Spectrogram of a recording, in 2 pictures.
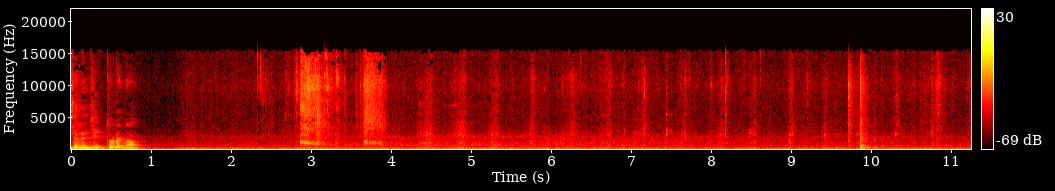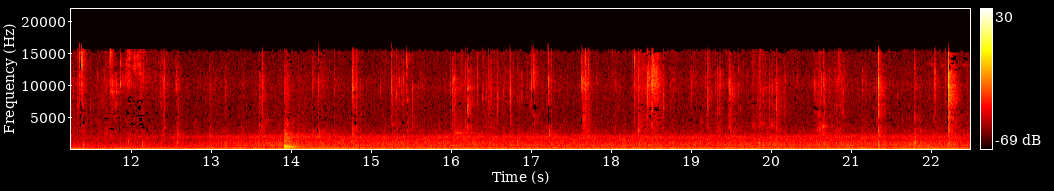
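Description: A man chews food and smacks his lips close to a microphone.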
